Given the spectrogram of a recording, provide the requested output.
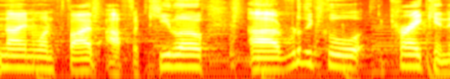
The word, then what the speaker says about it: Kraken: Kraken. It's Kraken. That's it. I was like, I couldn't think of how to say it, but it's Kraken.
